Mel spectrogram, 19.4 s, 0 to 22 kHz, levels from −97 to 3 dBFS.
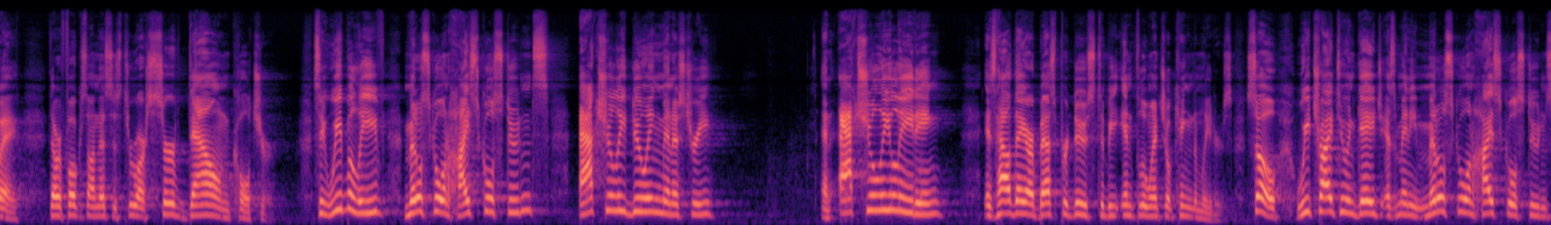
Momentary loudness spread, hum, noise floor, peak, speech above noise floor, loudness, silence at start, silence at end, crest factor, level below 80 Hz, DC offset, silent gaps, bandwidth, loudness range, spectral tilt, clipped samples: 12 LU; none; -68 dBFS; -4 dBFS; 45 dB; -22 LUFS; 0 s; 0 s; 20 dB; -74 dBFS; under 0.1%; none; 18.5 kHz; 3 LU; -3 dB/octave; under 0.1%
